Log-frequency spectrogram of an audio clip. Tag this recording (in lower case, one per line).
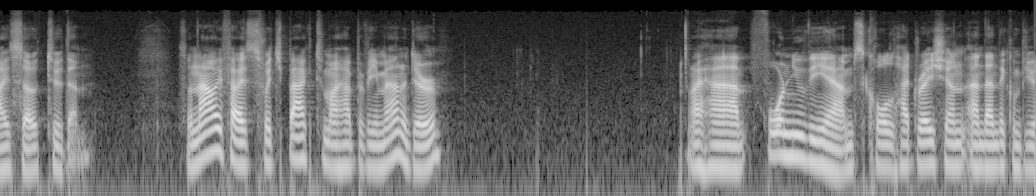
speech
